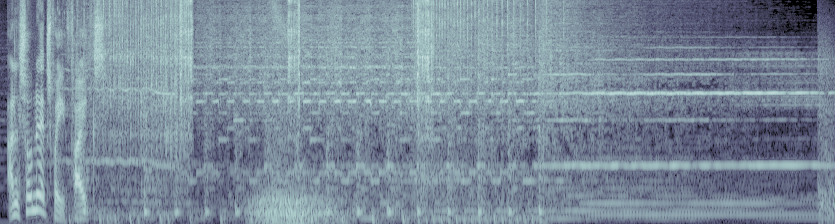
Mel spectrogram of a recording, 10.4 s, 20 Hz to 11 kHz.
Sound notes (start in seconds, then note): 0.1 upbeat music; 2.9 air whooshing; 5.1 upbeat music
